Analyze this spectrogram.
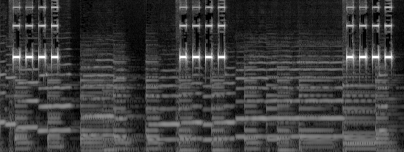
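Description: An electronic carbon monoxide alarm beeping in groups of four quick, high beeps, each group about two and a half seconds after the last, three groups in all. Soft keyboard music plays underneath.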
